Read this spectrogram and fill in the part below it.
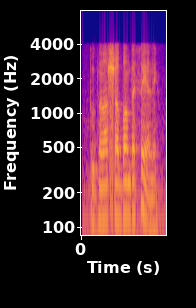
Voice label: slowly, hungarian

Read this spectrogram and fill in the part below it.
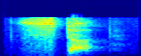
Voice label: stop Low Saxon

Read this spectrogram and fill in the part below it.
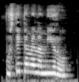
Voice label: leave me alone, slovenian

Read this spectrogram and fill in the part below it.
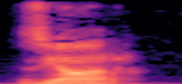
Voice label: "fire", Albanian

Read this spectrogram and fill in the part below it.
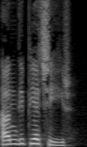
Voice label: meet, Maltese

